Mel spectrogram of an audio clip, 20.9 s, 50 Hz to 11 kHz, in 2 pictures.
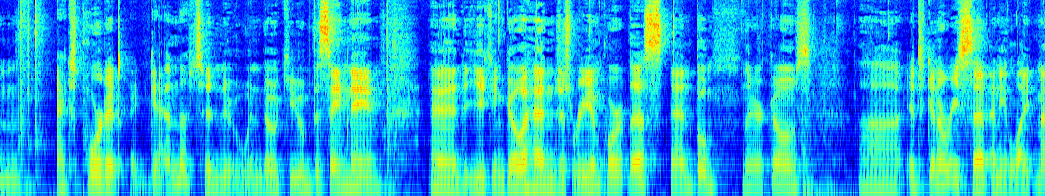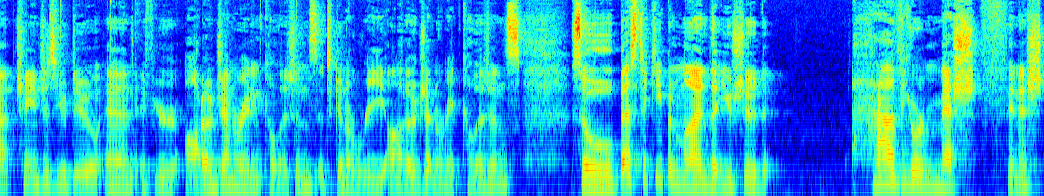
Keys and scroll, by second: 0.1 ctrl+shift+e, 3.7 alt+Tab, 4.2 alt+Tab, 6.6 d, 7.1 d, 8.4 d, 9.4 a, 10.2 a, 10.2 w, 11.5 d, 13.1 s.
